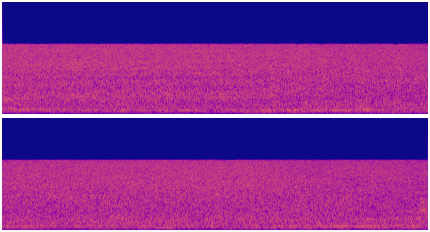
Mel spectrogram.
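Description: Artificial waterfall spilling over rockwork: a steady rush of falling water that grows slightly fainter in the second half.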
